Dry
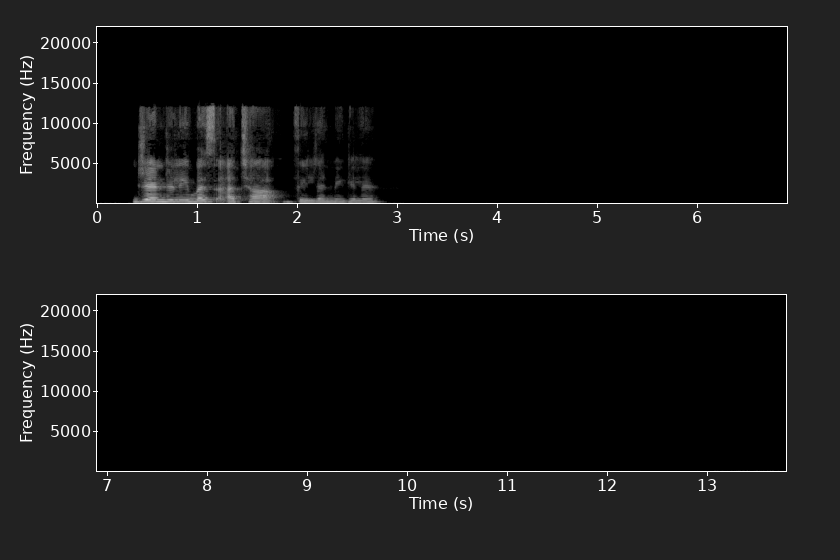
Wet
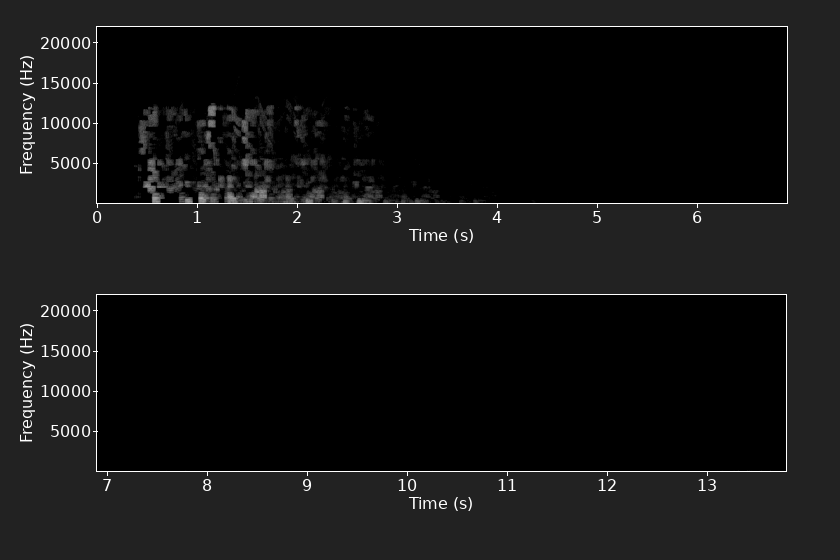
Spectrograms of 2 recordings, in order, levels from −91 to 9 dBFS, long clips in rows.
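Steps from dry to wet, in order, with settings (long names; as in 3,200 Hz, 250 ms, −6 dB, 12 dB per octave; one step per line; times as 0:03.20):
time-frequency cells dropped at random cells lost 69%
0:02.31–0:02.75: all-pass dispersion highs, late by 59 ms, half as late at 1,400 Hz
tape delay 579 ms, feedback 26%, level −15 dB, low-pass 4,300 Hz
chorus effect 0.86 Hz, delay 16.5 ms, depth 2.4 ms
feedback echo with a swinging delay time 259 ms, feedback 44%, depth 201 cents, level −21.5 dB
level +1.5 dB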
